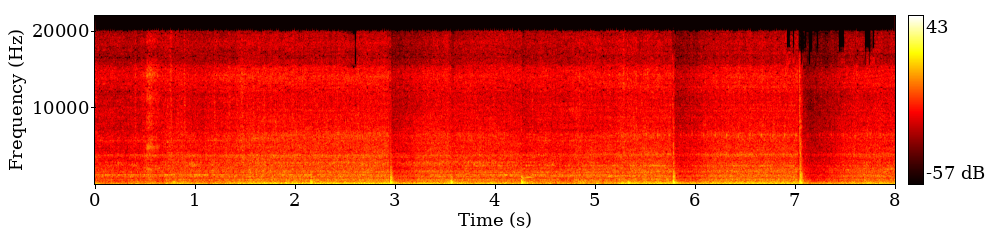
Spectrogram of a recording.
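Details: 1971 Ford Mustang Mach 1, possibly Cleveland V8, revived after 20+ years sitting, with a deteriorated, too-short vacuum line: idle has irregular sharp pops about every second over steady rumble; cause unclear.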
